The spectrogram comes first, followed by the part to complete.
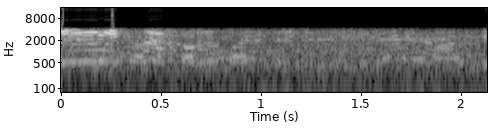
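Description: Chatter of several young people talking over each other inside a bus, with the bus running underneath.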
